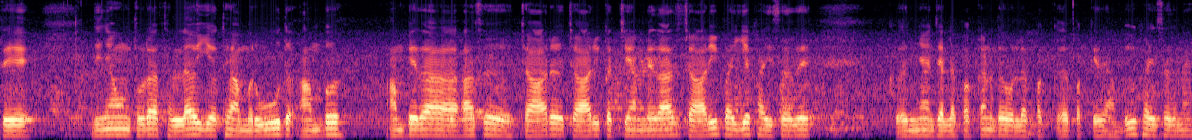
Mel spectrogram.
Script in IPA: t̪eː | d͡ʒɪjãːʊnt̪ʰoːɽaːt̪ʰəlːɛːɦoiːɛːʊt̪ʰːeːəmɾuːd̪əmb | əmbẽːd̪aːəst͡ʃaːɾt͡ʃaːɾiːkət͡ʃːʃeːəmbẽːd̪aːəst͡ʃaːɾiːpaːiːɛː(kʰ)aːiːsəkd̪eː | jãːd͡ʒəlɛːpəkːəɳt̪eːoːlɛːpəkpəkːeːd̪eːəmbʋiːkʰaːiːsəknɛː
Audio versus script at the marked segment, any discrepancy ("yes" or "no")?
no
